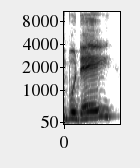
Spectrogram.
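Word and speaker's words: Buday: i got nothing martin boude his last name rhymes with bidet and for that reason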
